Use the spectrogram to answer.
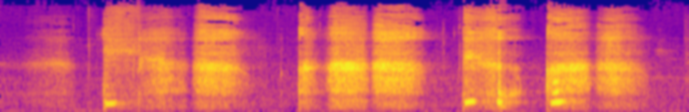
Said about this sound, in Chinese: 那女人喉咙处发出一阵阵娇弱的喘息声，其中还夹杂着咽唾液的声音。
